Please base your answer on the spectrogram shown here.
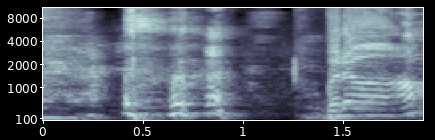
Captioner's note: audience laughing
